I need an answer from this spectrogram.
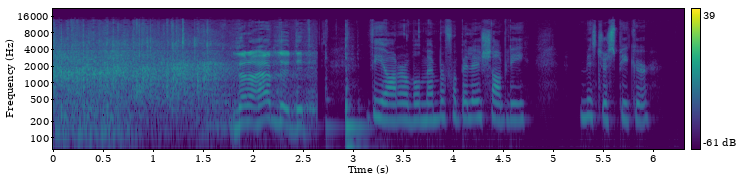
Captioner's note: some Applause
